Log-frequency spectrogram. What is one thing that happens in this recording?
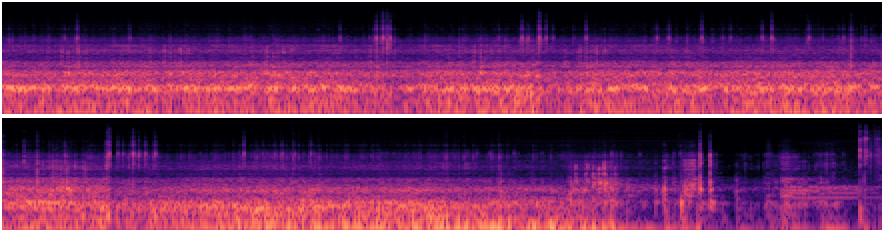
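Tyres of a road bike hum and rattle on asphalt.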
